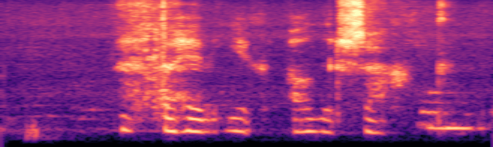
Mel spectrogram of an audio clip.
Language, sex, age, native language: Icelandic, female, 8, Icelandic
